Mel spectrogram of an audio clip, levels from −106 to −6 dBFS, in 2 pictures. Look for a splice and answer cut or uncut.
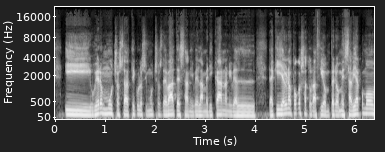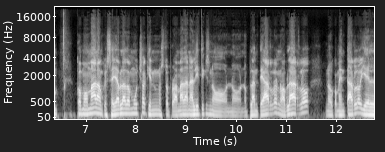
uncut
